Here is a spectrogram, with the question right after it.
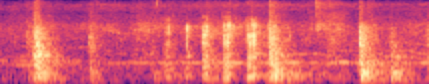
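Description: Goats give short, wavering bleats, with a person's voice talking in between.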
